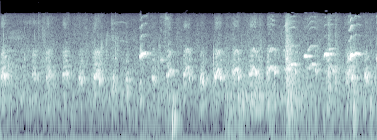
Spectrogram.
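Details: Three-week-old Pumi puppies of a litter whimpering together, many overlapping short high squeaks and whines rising and falling, with a few sharper yelps, no other sounds.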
